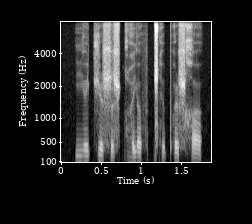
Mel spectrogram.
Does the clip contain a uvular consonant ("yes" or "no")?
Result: yes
